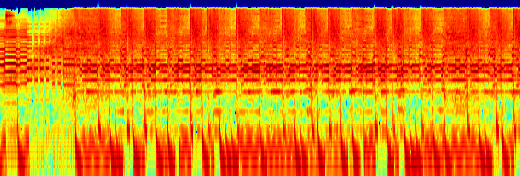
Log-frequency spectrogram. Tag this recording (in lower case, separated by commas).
playing bagpipes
